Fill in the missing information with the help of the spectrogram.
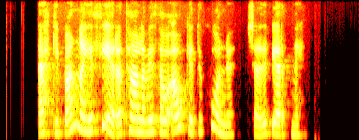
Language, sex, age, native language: Icelandic, female, 30-39, Icelandic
